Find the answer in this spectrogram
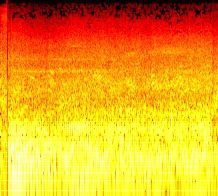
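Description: A motor vehicle engine running close by: a low rumble that starts suddenly, pulses for about a second, then runs steadily, with crowd voices faintly behind it.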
